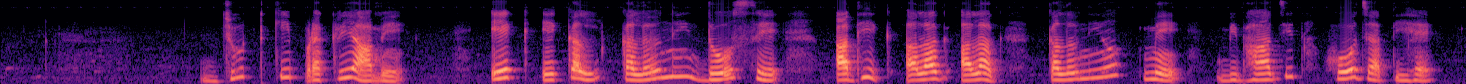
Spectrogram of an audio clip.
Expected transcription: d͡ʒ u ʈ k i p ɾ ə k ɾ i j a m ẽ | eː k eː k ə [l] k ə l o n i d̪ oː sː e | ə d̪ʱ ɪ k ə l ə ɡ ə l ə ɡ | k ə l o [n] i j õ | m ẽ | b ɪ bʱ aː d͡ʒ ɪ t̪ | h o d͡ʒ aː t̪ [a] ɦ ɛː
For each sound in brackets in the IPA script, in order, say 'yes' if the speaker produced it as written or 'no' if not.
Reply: yes, yes, no

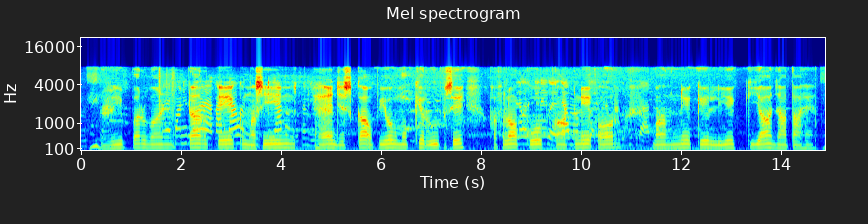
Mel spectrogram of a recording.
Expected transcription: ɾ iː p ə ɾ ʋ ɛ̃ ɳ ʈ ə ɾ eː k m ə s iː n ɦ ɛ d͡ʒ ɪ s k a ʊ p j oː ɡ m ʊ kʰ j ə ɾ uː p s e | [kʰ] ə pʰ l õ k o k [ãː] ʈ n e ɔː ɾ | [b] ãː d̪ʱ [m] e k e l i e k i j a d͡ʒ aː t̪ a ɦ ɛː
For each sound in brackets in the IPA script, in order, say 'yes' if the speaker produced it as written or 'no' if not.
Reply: no, yes, yes, no

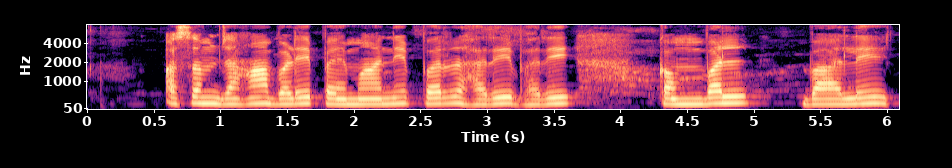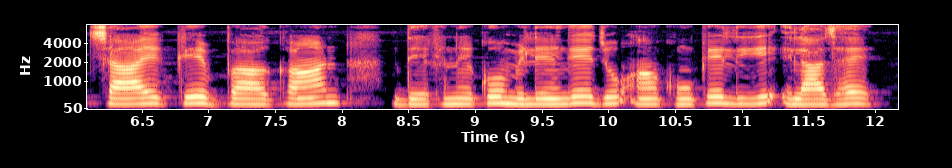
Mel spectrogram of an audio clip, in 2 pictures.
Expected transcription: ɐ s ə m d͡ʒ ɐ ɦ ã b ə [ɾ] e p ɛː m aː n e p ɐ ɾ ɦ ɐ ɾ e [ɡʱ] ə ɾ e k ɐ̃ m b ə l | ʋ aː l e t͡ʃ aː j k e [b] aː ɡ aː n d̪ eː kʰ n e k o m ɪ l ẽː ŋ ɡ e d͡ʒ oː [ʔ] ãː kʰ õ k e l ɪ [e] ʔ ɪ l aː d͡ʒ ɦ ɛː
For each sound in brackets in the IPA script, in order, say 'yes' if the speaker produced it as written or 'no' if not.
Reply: no, no, yes, yes, yes

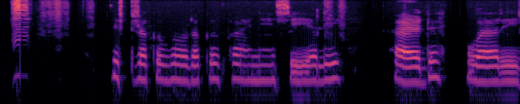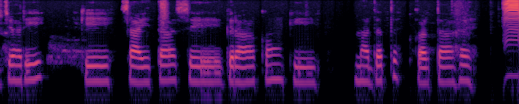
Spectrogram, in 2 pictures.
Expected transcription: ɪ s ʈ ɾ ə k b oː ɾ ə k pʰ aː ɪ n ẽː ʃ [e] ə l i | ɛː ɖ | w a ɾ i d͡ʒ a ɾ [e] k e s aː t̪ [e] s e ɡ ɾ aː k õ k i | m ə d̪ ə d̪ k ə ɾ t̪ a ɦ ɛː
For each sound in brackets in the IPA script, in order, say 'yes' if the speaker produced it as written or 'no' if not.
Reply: no, no, no

